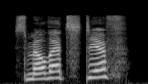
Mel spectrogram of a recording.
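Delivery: loud jeering voice. Peter asks the narrator, over the cackling, in a voice louder than the cackling. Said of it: "his voice louder than even the cackling".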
